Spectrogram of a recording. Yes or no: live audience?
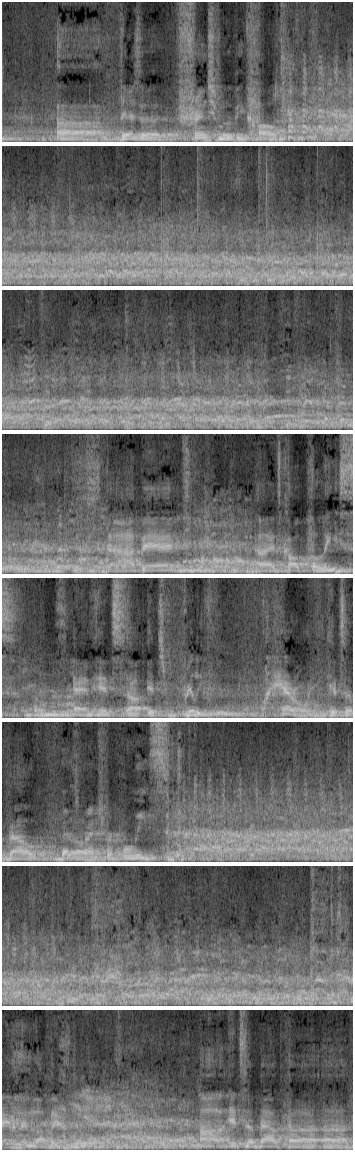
yes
